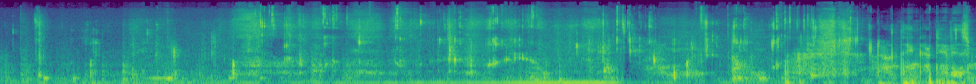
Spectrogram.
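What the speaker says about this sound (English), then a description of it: "I don't think I did as many gum chews as I was planning there" Gum chewed close to the microphone in an ASMR session, with wet, sticky bites and chews repeating irregularly under soft whispered speech.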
